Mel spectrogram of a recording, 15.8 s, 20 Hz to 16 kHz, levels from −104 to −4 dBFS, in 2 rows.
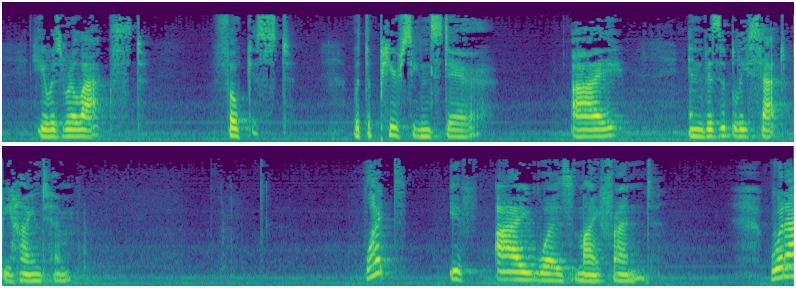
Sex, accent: female, American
